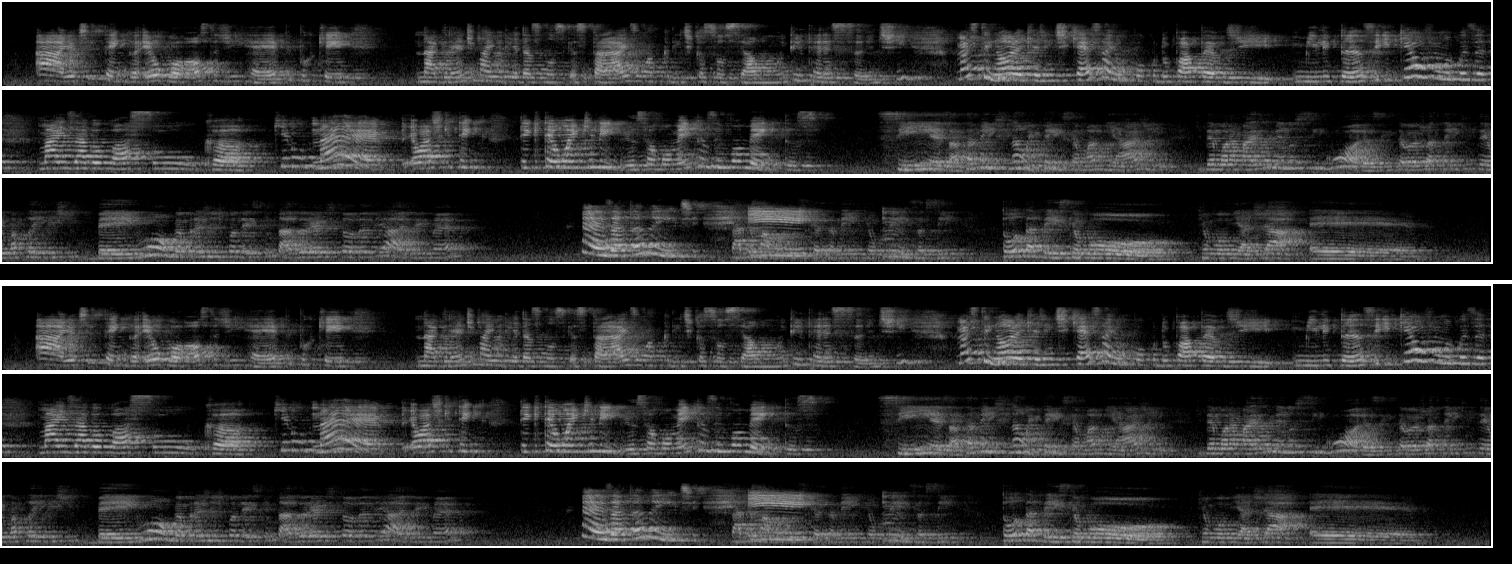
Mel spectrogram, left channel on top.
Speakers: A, on the right; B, on the left.
A: Ah, eu te entendo. Eu gosto de rap porque, na grande maioria das músicas, traz uma crítica social muito interessante. Mas tem hora que a gente quer sair um pouco do papel de militância e quer ouvir uma coisa mais água com açúcar. Que não, né? Eu acho que tem, tem que ter um equilíbrio. São momentos e momentos.
B: Sim, exatamente. Não, e pensa, é uma viagem que demora mais ou menos cinco horas, então eu já tenho que ter uma playlist bem longa pra gente poder escutar durante toda a viagem, né?
A: É, exatamente.
B: Sabe
A: E.
B: uma música também que eu penso
A: hum,
B: assim, toda vez que eu vou que eu vou viajar, é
